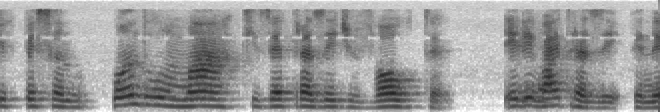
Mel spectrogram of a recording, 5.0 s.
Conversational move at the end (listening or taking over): listening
